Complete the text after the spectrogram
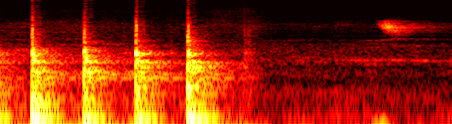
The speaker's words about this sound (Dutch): De monteur drukte op de bel, die niet leek te functioneren, en klopte toen een paar keer aan.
